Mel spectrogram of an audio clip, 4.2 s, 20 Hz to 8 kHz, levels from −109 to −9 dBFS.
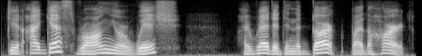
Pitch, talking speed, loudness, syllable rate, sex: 155 Hz, 200 wpm, -18 LUFS, 4.7 syllables/s, female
